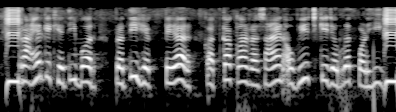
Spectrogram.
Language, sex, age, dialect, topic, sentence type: Chhattisgarhi, female, 18-24, Western/Budati/Khatahi, agriculture, question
